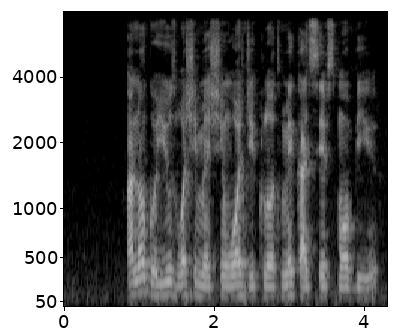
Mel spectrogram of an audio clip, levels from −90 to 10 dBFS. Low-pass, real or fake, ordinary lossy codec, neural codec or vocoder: 7.2 kHz; real; none; none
